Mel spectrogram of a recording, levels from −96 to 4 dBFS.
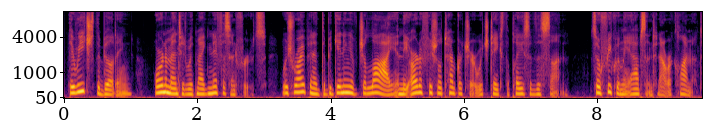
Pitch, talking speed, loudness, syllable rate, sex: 205 Hz, 200 wpm, -17 LUFS, 6.8 syllables/s, female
